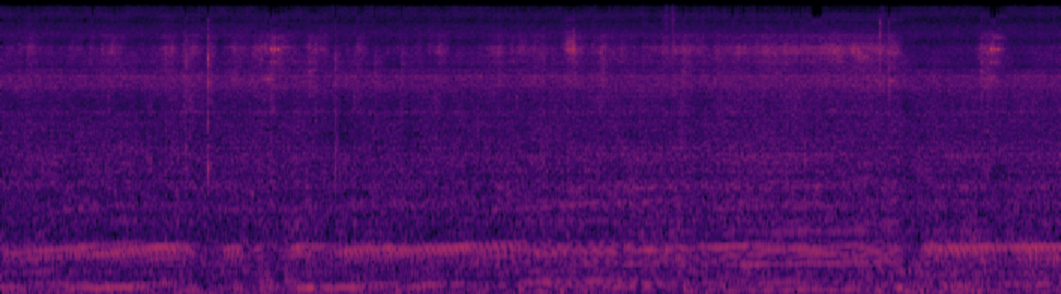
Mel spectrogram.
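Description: Racing video game car engine, a heavy machine braking and downshifting, drones loudly and continuously, its pitch rising and falling slightly throughout with no pause, and no voice over it.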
